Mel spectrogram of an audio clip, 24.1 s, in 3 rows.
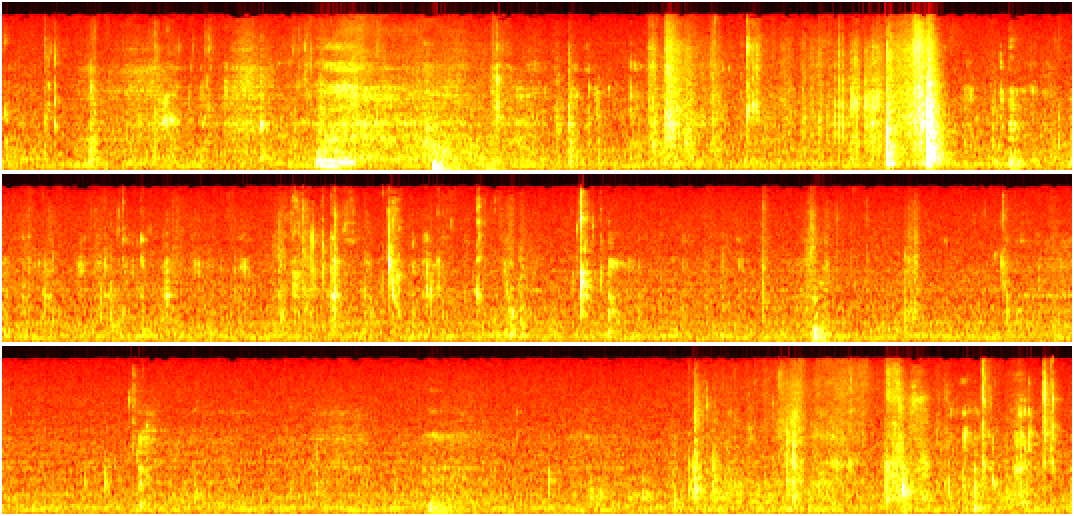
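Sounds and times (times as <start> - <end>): man chewing crunchy fries: 0.0 - 16.0, 21.2 - 24.0.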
